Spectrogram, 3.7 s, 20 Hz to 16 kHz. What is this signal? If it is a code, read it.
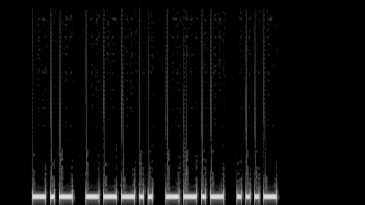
Morse code, heard as a keyed tone, about 29 wpm, 700 Hz. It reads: K8QV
